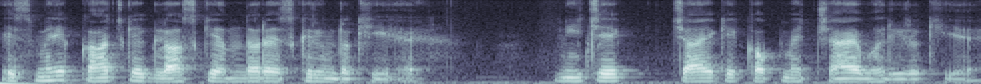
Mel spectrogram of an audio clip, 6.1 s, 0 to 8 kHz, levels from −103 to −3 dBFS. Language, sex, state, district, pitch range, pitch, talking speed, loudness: Hindi, male, Chhattisgarh, Sukma, 105-125 Hz, 115 Hz, 195 wpm, -20 LUFS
